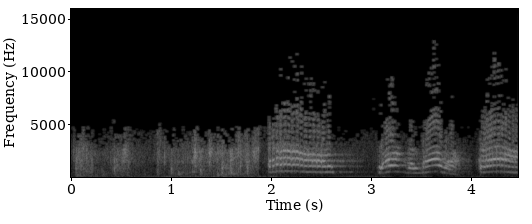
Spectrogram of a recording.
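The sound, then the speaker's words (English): A parrot in a courtroom squawks in a string of loud, wavering, nasal cries, following a couple of seconds of scuffling noise, with brief gaps between the calls. “What does this parrot mean by find the letter?”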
